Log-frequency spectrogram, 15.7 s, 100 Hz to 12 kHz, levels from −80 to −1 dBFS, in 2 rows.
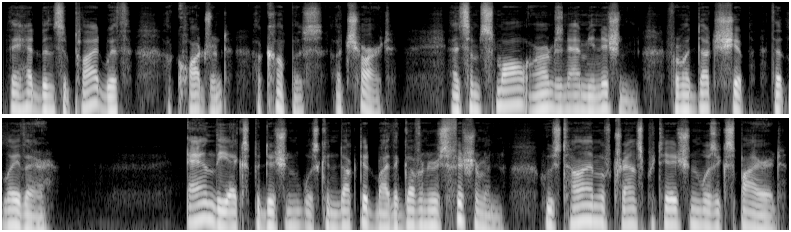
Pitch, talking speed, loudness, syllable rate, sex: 110 Hz, 150 wpm, -17 LUFS, 5.0 syllables/s, male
